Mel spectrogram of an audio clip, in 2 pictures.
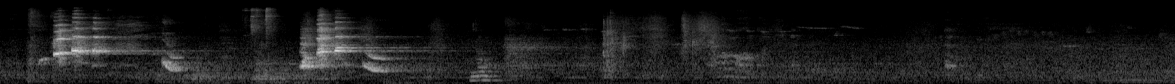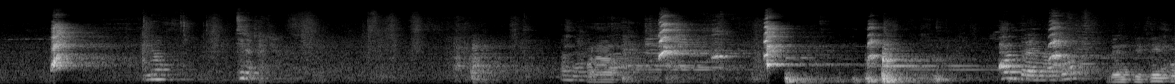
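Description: An elderly woman talks to a dog with animation, close by.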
